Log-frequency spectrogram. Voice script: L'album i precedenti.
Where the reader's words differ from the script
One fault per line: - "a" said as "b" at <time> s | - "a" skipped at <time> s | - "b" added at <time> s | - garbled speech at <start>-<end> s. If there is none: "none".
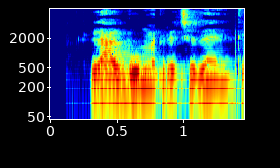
none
